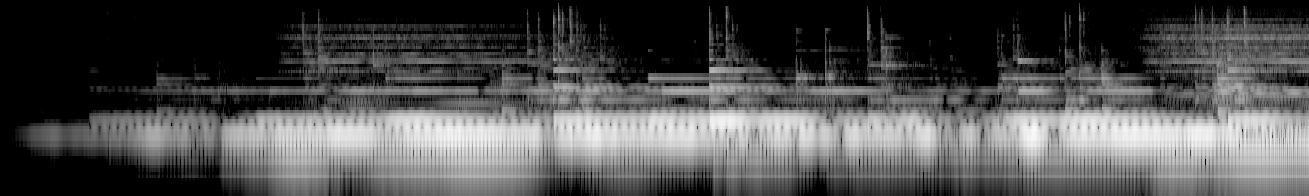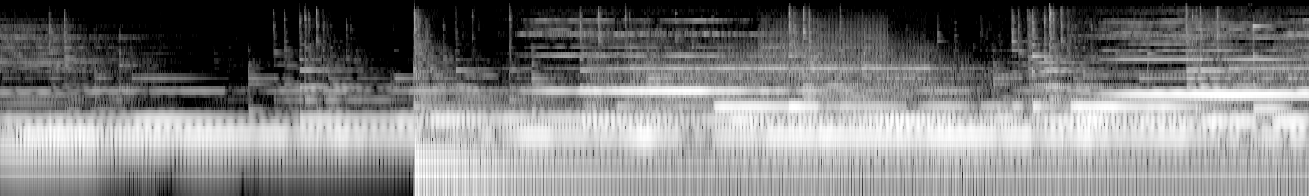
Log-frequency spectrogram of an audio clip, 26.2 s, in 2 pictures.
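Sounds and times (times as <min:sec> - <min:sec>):
beatless music: 0:02.8 - 0:26.1.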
